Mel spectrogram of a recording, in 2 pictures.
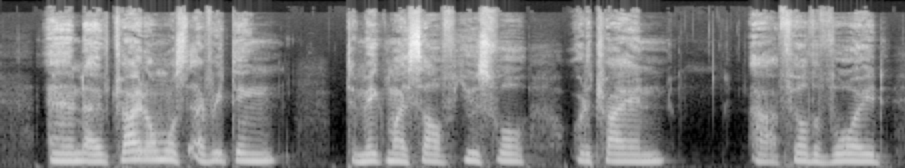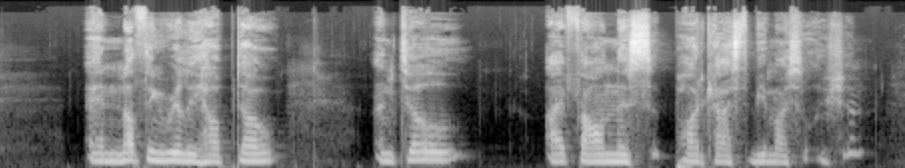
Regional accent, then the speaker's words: Misrata, Misrata District, Libya; English is a second language; moved away; I've made many countries and cities my home, but my heart belongs to my hometown, Misrata.

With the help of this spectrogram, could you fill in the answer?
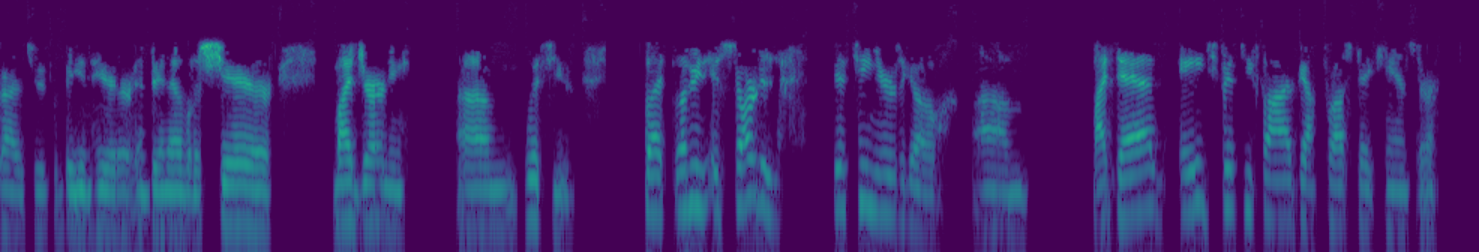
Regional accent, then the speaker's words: Columbia, South Carolina, United States; moved away; I'm born, raised in Columbia, South Carolina

